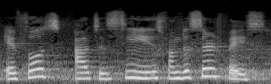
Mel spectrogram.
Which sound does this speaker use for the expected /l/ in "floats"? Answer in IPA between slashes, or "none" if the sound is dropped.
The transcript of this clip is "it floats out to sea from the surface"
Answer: none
